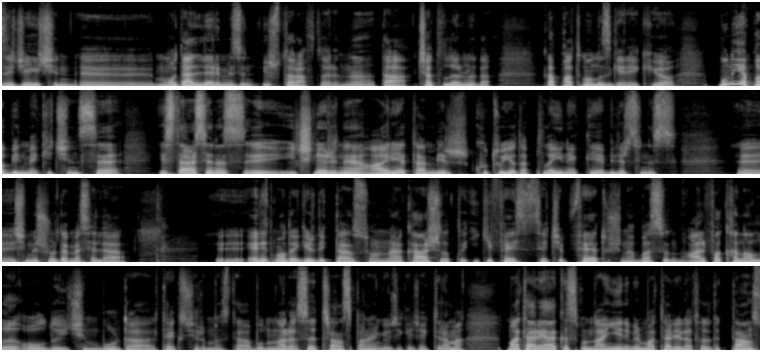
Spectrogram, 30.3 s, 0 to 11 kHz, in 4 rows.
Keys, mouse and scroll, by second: 2.1-4.1 drag, 4.2 alt+click, 5.1 alt+h, 5.2-6.5 drag, 6.6 click, 7.3-16.5 drag, 7.3-7.9 right drag, 12.4 middle click, 12.4 right click, 17.6 Tab, 18.2 click, 18.4-20.6 middle drag, 20.6-21.6 drag, 20.6 2, 21.6-23.0 shift+middle drag, 22.6 shift+click, 22.6 shift+right click, 23.0-25.5 drag, 23.7 f, 24.5 right click, 25.5 middle click, 25.6 click, 26.3 Tab, 26.8 Tab, 27.2 click, 28.4 3.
